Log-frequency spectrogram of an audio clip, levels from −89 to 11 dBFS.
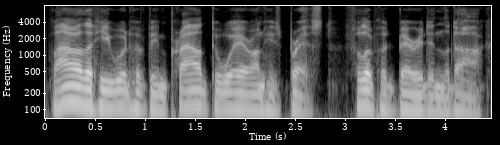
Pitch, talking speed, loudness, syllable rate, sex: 100 Hz, 255 wpm, -17 LUFS, 5.1 syllables/s, male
